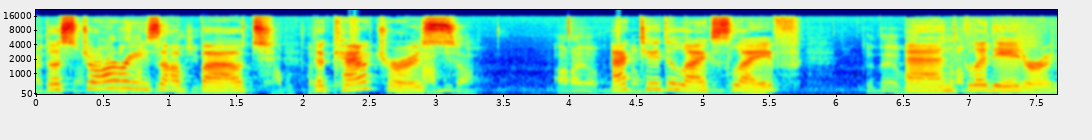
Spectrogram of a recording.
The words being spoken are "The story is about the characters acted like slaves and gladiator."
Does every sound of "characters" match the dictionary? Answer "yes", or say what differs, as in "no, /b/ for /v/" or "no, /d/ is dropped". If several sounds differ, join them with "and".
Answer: no, /ɹ/ is dropped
